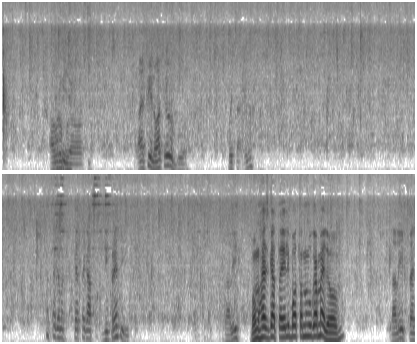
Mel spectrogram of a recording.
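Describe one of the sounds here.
A man talks nearby in short bursts.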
